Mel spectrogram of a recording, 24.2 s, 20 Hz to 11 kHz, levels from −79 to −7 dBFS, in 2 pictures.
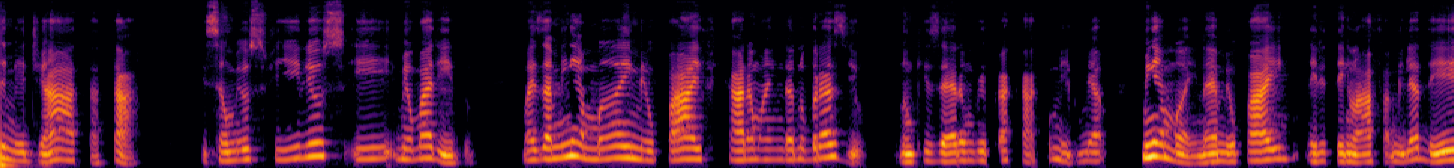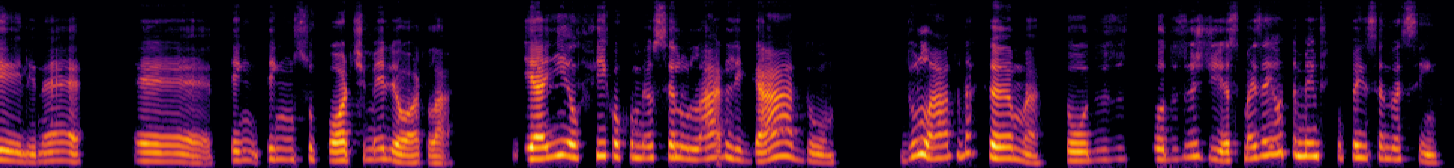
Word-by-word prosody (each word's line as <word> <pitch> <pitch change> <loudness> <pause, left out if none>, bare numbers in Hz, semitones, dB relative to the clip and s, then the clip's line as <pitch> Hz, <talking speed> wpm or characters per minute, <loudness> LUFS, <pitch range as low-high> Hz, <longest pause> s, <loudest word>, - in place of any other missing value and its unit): imediata 170 -1 0
tá, - - -1 0.5
que - - -15
são 170 - -2
meus 200 +2 -4
filhos 235 +7 -2
e 210 +1 -7
meu 205 -2 -4
marido. 225 +7 0 0.4
Mas 190 +2 -4
a 210 - +5
minha 245 +3 +3
mãe 215 +2 -1
e - - +2
meu 195 -4 -2
pai 205 +3 +3
ficaram 195 -1 -1
ainda 195 -1 -5
no 205 - -8
Brasil, 245 +9 -1 0.3
não 155 -1 +4
quiseram 165 +2 -1
vir 175 0 -5
pra - - -6
cá - - -9
comigo. 185 -7 -10
Minha 170 0 -6 0.3
minha 245 +1 +8
mãe, 155 - -1
né, 155 +3 +3
meu 160 -1 -2
pai 180 +5 +2
ele 160 +1 -4
tem 160 -1 -2
lá 150 0 +2
a - - -3
família 160 +5 -4
dele, 170 -3 +2
né, 170 -2 -3 0.4
eh, 160 -7 -1
tem 180 0 -5
tem 205 0 -5
um 200 -1 -9
suporte 185 -2 +2
melhor 170 -9 +1
lá. 130 0 -4 0.6
E - - +8
aí 230 +7 +7
eu 250 -2 +7
fico 265 +1 +2
com 250 -1 -7
o - - 0
meu 230 0 -3
celular 225 -1 0
ligado, 180 - +1 0.5
do 255 - -2
lado 245 -2 +4
da 325 +2 -5
cama, 205 - +5 0.2
todos 180 +3 0
os 210 0 -20 0.2
todos 200 +1 -5
os 250 +2 -3
dias. 175 -6 -1
Mas 225 +4 -2
aí 280 - +2
eu 320 +2 0
também 260 -3 +3
fico 255 -3 -15
pensando 230 -3 -1
assim: 195 -9 -5
200 Hz, 175 wpm, -24 LUFS, 170-225 Hz, 0.6 s, minha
